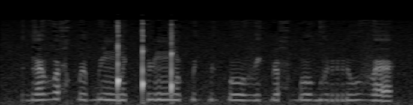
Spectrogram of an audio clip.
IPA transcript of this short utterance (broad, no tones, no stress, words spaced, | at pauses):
ɡɐvoħk͡pɵ ɓɨŋ͡ǃɨ ǃʉŋ͡ǃuk͡pɨk͡pʉ k͡povek͡pʉħ ɓoɡu ru vɐ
